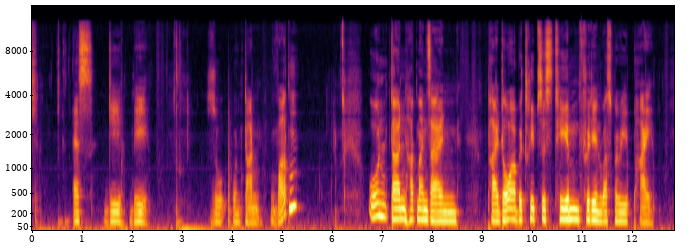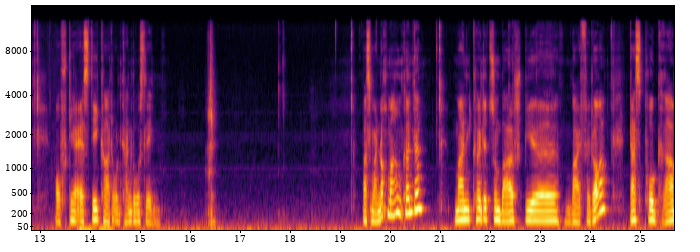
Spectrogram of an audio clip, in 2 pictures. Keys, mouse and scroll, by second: 0.3-1.2 typing, 1.3 Return, 17.7 click, 22.4 click.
